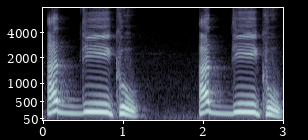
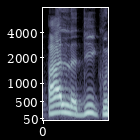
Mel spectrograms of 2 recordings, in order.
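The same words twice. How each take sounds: First: Slow الدیکو said ad-diku, doubled d; lam silent. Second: الدیکو said al-diku with the L sounded; الدیکو as al-diku, lam pronounced; wrong way, lam said. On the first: Teacher showing students the right form, silent lam. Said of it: "لام ببین تلفظ نکردیم". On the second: Teacher showing students the wrong form, lam pronounced. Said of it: "الدیکو نه". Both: Shown as a demonstration.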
